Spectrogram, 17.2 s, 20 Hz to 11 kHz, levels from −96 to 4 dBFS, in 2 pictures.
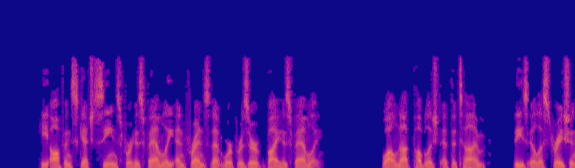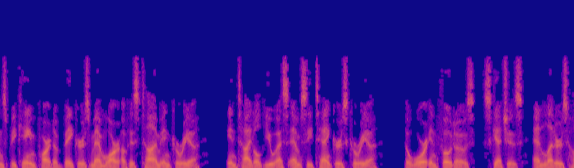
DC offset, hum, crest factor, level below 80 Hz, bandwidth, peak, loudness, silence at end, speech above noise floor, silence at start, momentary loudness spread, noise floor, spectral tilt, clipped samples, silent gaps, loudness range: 0.2%; none; 22 dB; -56 dBFS; 7.4 kHz; -16 dBFS; -38 LUFS; 0 s; over 53 dB; 0.55 s; 6 LU; under -90 dBFS; -4 dB/octave; under 0.1%; 4.85-5.72 s, 7.36-7.69 s, 11.74-12.01 s, 14.36-14.68 s, 15.74-15.85 s, 16.55-16.59 s; 2 LU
